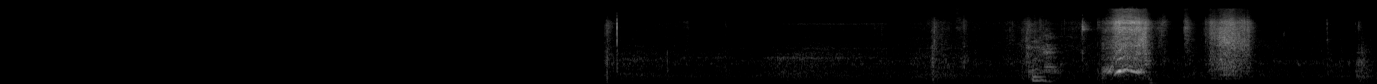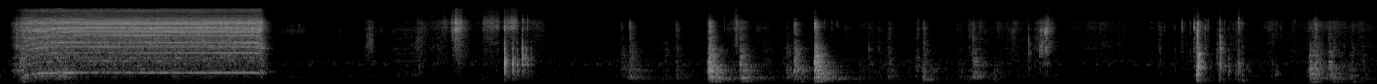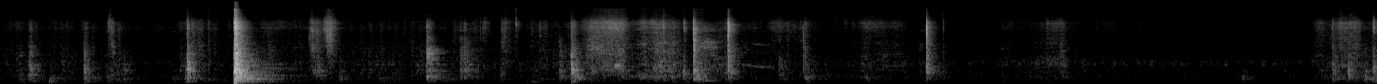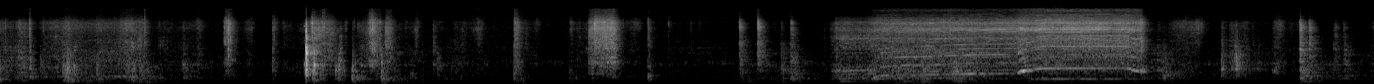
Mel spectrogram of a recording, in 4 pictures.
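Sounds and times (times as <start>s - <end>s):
power drill whining: 11.0s - 11.5s, 13.9s - 16.5s, 49.6s - 52.8s.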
